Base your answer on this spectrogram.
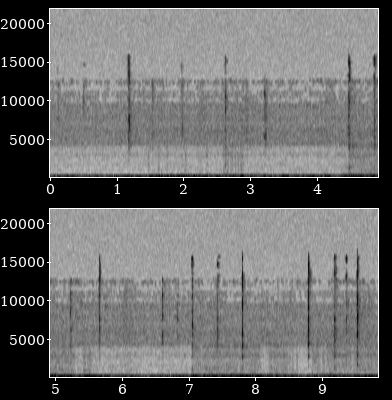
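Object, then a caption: Plastic laptop keyboard keys. Fingertips with short nails lightly tap individual black plastic keycaps on a MacBook keyboard set in an aluminum body. Faint, short, bright ticks are scattered across the clip over a steady low hum.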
